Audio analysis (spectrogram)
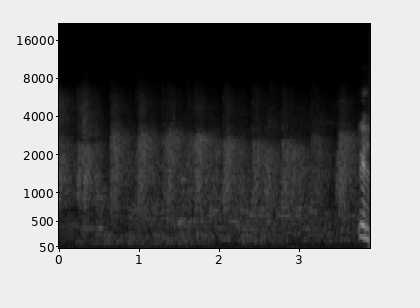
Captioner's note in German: Beifall bei der FDP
